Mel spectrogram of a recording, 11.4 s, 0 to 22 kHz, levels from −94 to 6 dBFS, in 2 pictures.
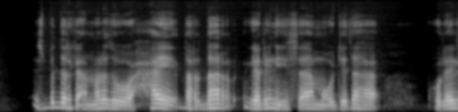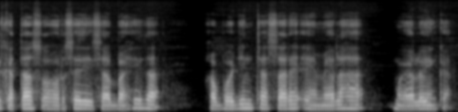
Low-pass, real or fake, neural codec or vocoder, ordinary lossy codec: none; real; none; none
